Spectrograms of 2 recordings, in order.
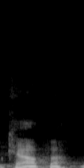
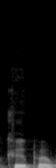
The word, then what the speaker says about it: Cowper: And as William Cowper, or Cooper, whatever way you want to pronounce it,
